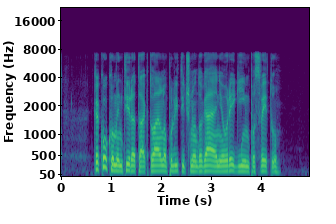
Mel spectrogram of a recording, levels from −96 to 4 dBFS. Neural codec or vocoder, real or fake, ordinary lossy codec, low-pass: none; real; none; 7.2 kHz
